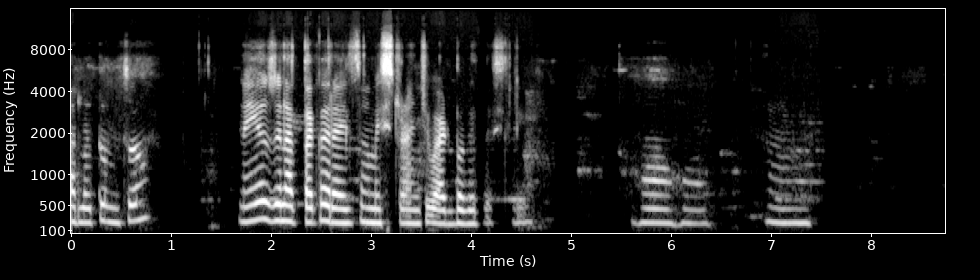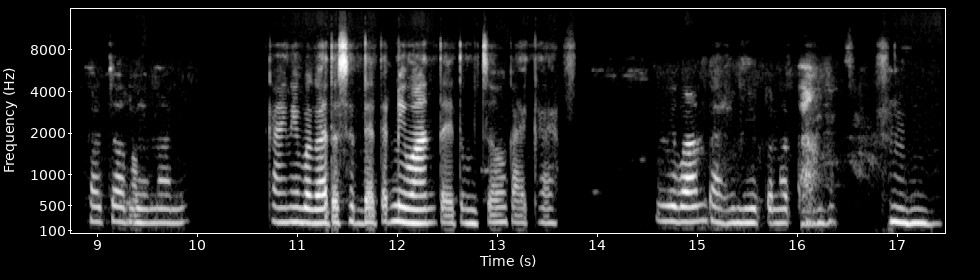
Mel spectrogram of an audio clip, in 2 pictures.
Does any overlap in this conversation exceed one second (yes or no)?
no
